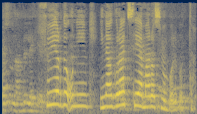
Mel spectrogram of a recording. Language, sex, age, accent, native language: Uzbek, female, 19-29, Toshkent shahri, Uzbek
